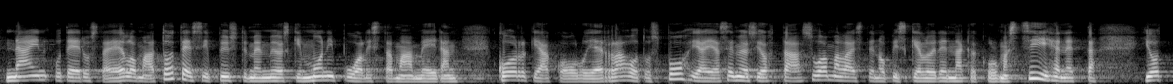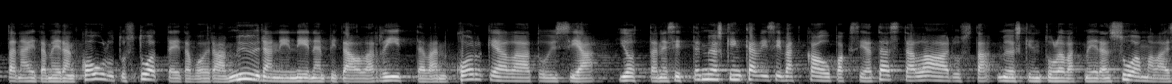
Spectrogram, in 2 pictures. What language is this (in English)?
Finnish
